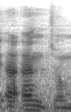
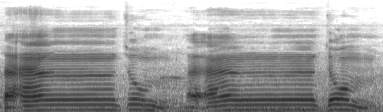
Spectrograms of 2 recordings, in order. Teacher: the noon is pronounced with the nasality, with the tongue lowered. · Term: Ikhfa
